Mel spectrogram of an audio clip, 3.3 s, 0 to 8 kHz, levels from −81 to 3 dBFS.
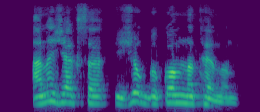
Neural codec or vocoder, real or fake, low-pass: none; real; 7.2 kHz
